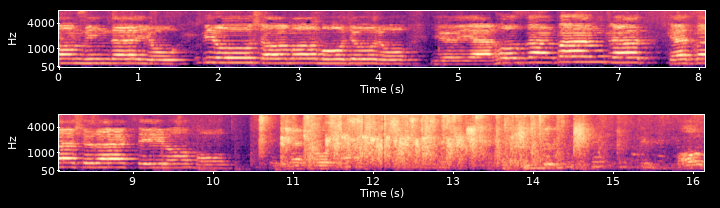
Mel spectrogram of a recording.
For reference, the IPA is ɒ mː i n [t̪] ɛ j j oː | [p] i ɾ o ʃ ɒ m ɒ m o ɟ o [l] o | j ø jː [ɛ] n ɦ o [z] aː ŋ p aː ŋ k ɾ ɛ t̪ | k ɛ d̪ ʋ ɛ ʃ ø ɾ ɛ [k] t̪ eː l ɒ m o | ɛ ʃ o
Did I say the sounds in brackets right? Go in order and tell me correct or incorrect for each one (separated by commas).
incorrect, correct, incorrect, correct, incorrect, correct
